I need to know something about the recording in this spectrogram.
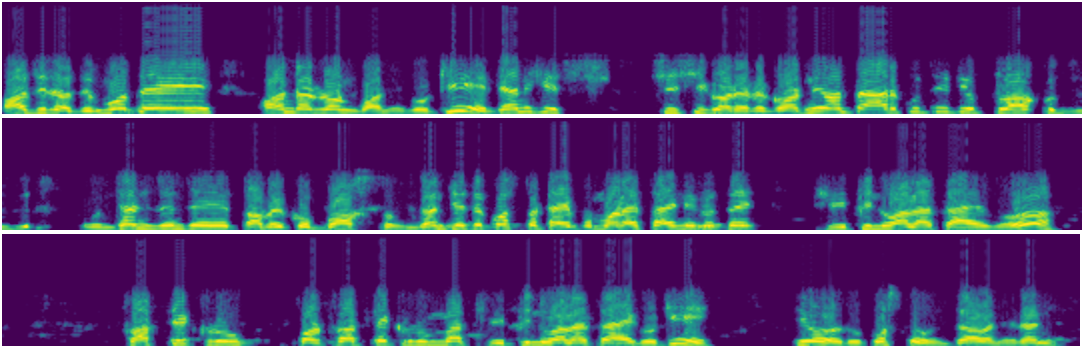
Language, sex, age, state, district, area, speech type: Nepali, male, 30-45, West Bengal, Kalimpong, rural, conversation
